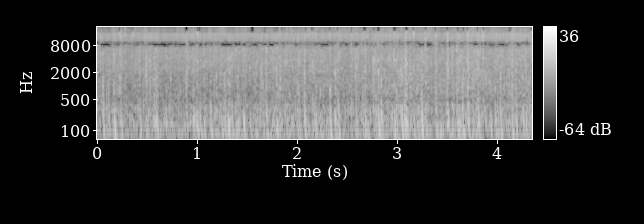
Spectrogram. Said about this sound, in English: it's been raining mostly all night long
